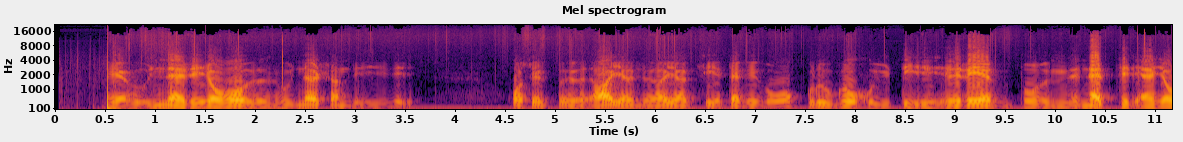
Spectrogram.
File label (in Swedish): dialekter; Folkminnen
